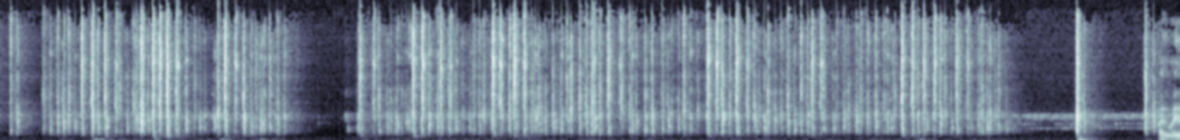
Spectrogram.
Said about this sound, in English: we're going to create a new paragraph tag and type in some more content.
